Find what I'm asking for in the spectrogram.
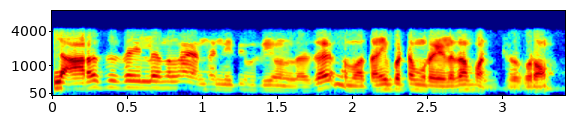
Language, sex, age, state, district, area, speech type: Tamil, male, 30-45, Tamil Nadu, Krishnagiri, rural, conversation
